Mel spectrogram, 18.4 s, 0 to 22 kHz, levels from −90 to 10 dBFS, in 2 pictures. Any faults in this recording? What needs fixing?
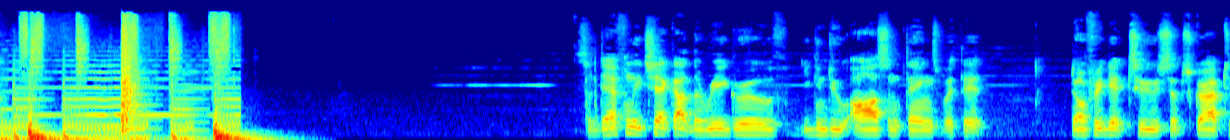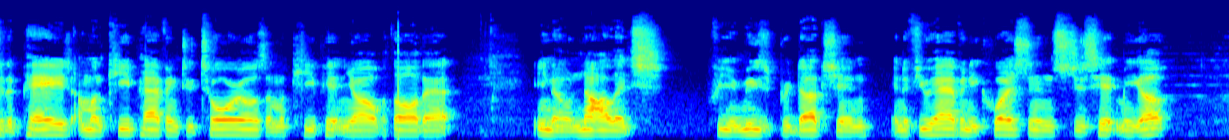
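Two isolated clicks are audible, at 6.24 s and 12.21 s. Each is a single sharp tick with nothing missing from the surrounding sound, and each is likely caused by dropped samples: a fraction of a millisecond of the stream is lost, so the waveform steps abruptly from one value to a later one and that discontinuity registers as a click. To prevent it, give the capture or transfer buffers enough headroom that samples are never discarded under load.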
